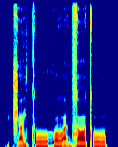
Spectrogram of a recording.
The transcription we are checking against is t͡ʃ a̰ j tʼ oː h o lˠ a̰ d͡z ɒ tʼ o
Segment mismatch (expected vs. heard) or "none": none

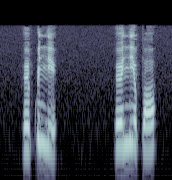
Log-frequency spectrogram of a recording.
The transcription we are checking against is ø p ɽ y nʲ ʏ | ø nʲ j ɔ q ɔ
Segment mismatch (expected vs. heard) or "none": q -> p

